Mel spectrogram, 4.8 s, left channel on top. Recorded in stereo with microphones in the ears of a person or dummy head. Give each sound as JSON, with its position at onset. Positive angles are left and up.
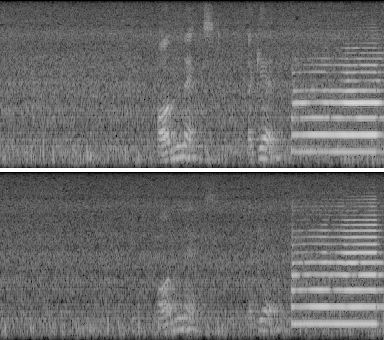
{"t": 2.0, "sound": "a woman speaking", "side_deg": 40, "distance_m": 1.0}
{"t": 3.6, "sound": "a trumpet", "side_deg": -45, "distance_m": 0.7}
